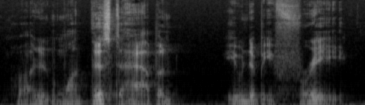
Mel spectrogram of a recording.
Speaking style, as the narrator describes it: Zircon muttered

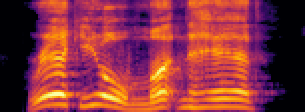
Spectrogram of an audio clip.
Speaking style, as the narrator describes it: Scotty exclaimed

